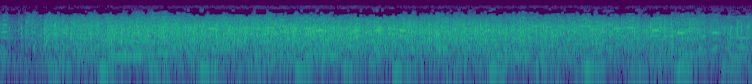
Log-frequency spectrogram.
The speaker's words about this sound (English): Thank you very much indeed for all that applause. I'm really very touched by your overwhelming response to my all-too-brief performance so far.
